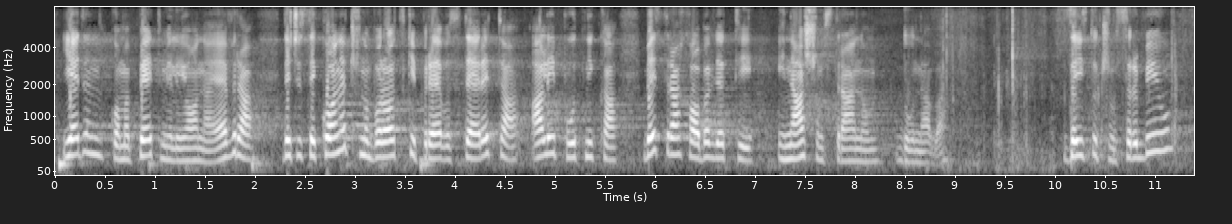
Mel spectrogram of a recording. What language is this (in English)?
Serbian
